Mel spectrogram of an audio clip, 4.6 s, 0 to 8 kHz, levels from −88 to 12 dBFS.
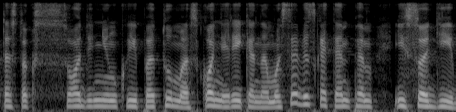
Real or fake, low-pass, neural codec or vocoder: real; 7.2 kHz; none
